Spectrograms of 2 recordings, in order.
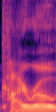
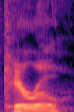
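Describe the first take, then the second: First: It is said the Egyptian way, not the river-town way. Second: It is said the river-town way, not the Egyptian way. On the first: It names the city in Egypt. "Cairo is what we call the city that is spelled that way in Egypt" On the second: It names the town at the Mississippi and Ohio junction. "it's actually pronounced Cairo"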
